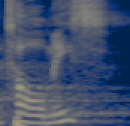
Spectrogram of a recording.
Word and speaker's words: Ptolemies: You have the Ptolemies. The P is silent.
